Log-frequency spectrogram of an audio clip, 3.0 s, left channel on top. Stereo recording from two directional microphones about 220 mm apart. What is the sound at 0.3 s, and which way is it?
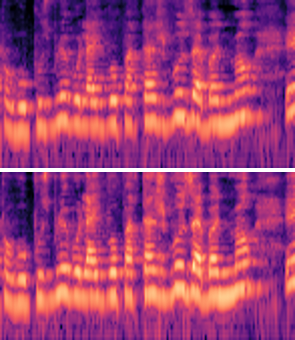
Speech, 35° right (ahead or behind).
